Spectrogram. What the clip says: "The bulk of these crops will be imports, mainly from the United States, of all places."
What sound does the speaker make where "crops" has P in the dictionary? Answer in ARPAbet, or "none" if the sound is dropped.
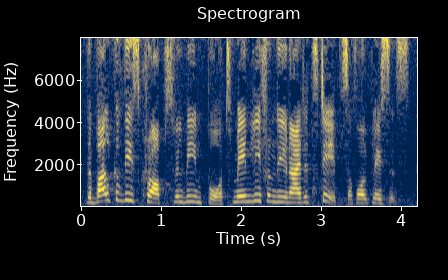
P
